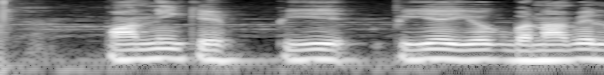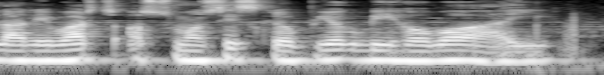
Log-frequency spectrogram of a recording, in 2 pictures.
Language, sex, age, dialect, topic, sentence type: Magahi, male, 18-24, Western, agriculture, statement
